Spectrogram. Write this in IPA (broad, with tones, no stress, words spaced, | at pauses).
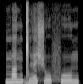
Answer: ma˥nɡ͡ǁɛ˧ʃo˩ fo˧n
